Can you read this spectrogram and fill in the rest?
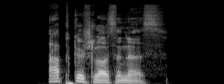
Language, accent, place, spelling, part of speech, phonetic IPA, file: German, Germany, Berlin, abgeschlossenes, adjective, [ˈapɡəˌʃlɔsənəs], De-abgeschlossenes.ogg
- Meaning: strong/mixed nominative/accusative neuter singular of abgeschlossen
